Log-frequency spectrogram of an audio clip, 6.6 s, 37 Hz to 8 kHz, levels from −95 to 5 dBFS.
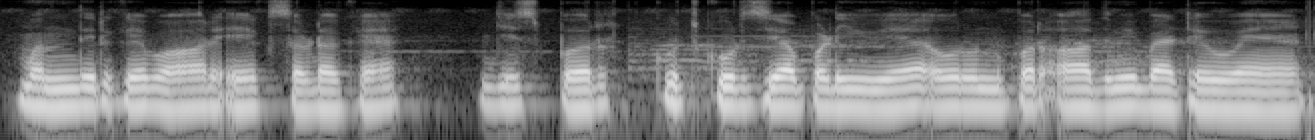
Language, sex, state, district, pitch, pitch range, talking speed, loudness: Hindi, male, Uttar Pradesh, Saharanpur, 135 Hz, 130-140 Hz, 180 wpm, -15 LUFS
